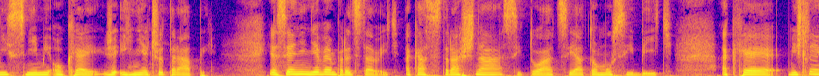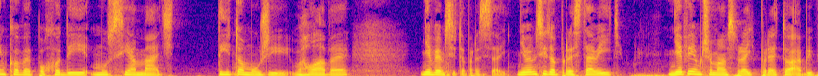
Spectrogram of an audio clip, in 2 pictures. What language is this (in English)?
Slovak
